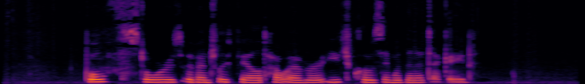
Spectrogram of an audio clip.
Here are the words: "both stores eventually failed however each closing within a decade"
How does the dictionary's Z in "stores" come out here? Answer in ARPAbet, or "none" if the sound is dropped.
Z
